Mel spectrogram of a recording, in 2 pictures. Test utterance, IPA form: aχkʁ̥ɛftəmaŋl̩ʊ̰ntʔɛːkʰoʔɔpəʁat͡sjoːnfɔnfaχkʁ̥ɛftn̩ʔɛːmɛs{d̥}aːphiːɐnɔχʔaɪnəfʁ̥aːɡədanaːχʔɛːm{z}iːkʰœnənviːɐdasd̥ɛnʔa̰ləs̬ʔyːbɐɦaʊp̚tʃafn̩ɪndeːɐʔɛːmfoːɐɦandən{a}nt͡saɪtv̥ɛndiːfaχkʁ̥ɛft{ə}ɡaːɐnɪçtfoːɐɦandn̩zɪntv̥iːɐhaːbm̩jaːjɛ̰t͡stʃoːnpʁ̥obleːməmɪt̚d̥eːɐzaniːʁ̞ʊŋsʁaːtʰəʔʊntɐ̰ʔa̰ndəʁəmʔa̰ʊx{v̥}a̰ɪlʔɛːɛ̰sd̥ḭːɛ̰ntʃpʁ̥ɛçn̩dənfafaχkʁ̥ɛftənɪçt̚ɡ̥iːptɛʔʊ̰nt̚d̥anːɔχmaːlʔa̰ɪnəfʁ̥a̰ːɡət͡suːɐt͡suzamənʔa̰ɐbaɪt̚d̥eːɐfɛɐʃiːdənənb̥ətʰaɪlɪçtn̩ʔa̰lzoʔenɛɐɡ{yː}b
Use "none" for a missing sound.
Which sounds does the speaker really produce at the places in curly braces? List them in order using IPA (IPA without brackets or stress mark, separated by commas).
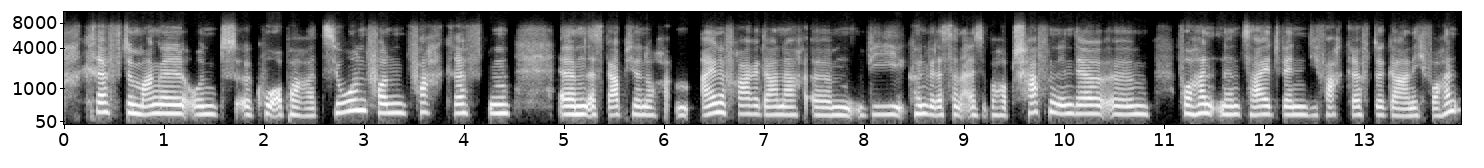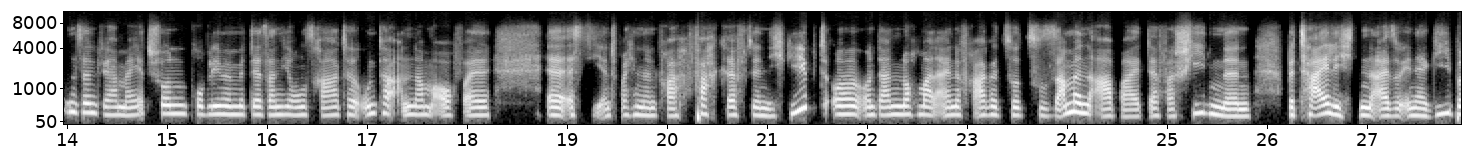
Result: ɡ̥, v, ə, ə, v̥, iː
